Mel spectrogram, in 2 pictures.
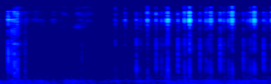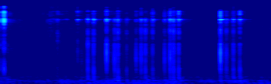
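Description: Fingertips and long nails tap and scratch a small, clear, hollow glass hourglass with one bulb full of pink glitter sand, held horizontally in both hands. Quick, bright, clicky taps and short scratchy strokes on the glass sound in irregular clusters over a steady low hum.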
